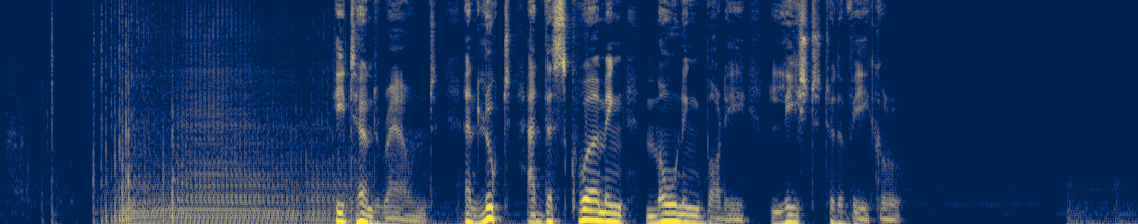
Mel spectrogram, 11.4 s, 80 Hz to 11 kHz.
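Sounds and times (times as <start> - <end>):
motorcycle engine cranking, revving and idling: 0.9 - 3.8
speech: 3.4 - 9.1.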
